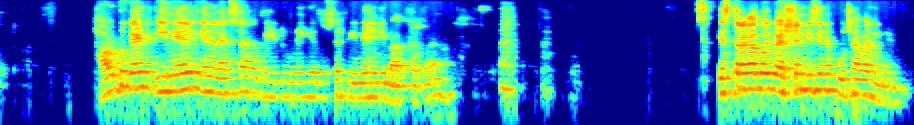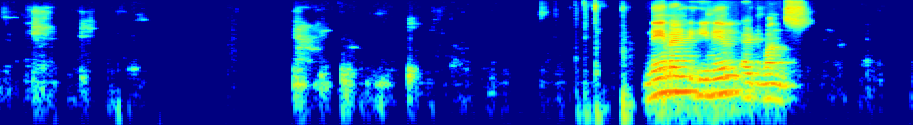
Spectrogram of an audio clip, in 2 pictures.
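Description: A young man speaks calmly into a close microphone, in short bursts.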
